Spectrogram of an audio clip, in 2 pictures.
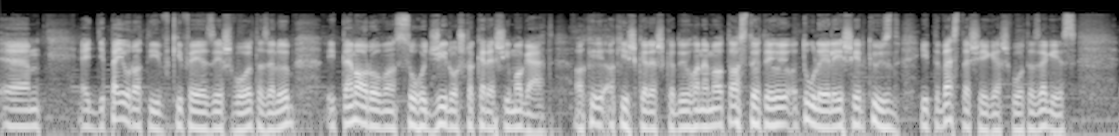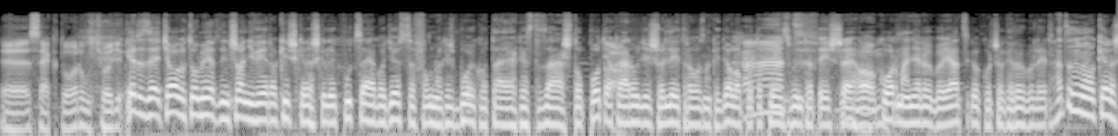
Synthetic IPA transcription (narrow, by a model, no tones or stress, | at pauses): ɛɟːpɛjoɾɒt̪iːvkifɛjɛzeːʃʋo̞lt̪ɒzɛløːbit̪nɛmɒrːolvɒnsoːɦo̞ɟʒiːɾo̞ʃrɒkɛɾɛʃimɒɡaːt̪ | ɒ̰ɒkiʃkɛɾɛʃkɛd̪øːɦɒnɛmt̪ːɒst̪ølt̪eːnhot̪uːleːleːʃeːrkyzd̪it̪ːvɛst̪ɛʃeːɡɛʃʋo̞lt̪ɒzɛɡeːsː | ɛkt̪o̞ɾuːcho̞ɟkeːrd̪ɛzeɛchɒlɡɒt̪oːmeːrt̪int͡ʃɒɲːiveːɾɛɒːkiʃkɛɾɛʃkɛd̪øːk̚put̪saːjaːbɒɦoɟøsːɛfo̞ɡnɒkeːʒbo̞jko̞t̪aːjːaːkɛst̪ɒzaːrʃt̪o̞pːo̞t̪ɒkaːɾuːɟiːʃho̞ɟleːt̪rɛɦo̞znɒkɛɟːɒlɒpo̞t̪ɒpeːnzbynt̪ɛt̪eːʃrɛɦɒːko̞rmaːɲɛɾøːbøːljaːt̪sikɒkːo̞rt͡ʃɒkɛɾøːbøːleːrɦat̪ɒzeːmɛɡɒkɛɾɛʃ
